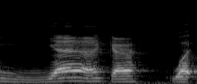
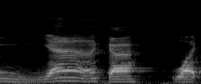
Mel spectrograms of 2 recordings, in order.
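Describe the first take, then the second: Both takes have the same delivery.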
